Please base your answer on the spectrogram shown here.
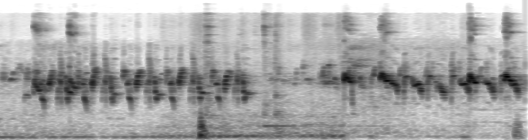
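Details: Sooty-headed bulbul (trucukan) pouring out quick, wavering warbled notes that rise and fall, a short lull with a single thump, then clearer looping whistled phrases.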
